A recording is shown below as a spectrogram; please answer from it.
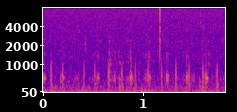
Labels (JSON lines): {"label": "biophony, grazing", "recorder": "SoundTrap 300"}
